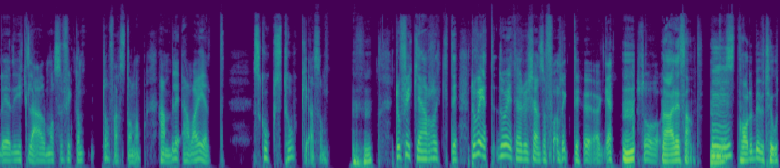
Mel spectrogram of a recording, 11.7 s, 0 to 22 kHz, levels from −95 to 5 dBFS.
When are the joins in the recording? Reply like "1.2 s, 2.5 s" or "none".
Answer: 9.5 s, 10.7 s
